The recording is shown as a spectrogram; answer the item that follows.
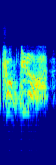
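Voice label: Korean enemy detected mood high; speech; War Thunder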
